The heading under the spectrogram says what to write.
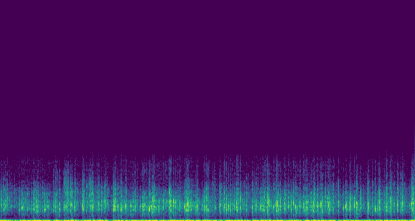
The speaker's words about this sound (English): obviously loaded the motor a little to try and get better time. It's sounding very, very lumpy out there.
